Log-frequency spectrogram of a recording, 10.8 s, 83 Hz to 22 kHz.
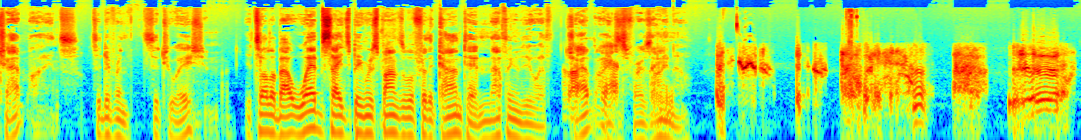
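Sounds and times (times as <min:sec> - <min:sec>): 
speech: 0:00.0 - 0:07.4, 0:08.0 - 0:10.8
person clearing throat: 0:07.2 - 0:10.8
person coughing harshly: 0:07.2 - 0:10.8.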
